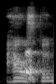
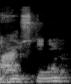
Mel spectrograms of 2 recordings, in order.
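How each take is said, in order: First: It is pronounced the way the surname is. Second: It is pronounced the way the city is. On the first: It refers to the family name. "my last name's Houston" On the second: It refers to the city. "I grew up in Houston"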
